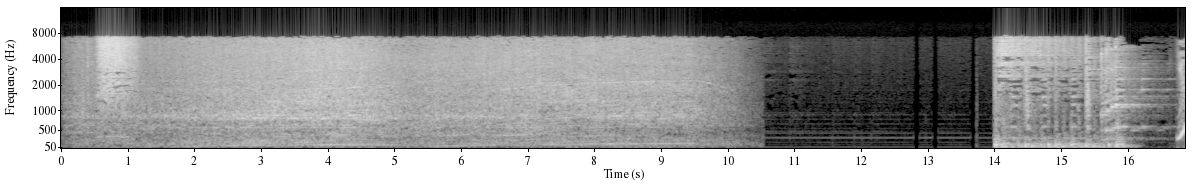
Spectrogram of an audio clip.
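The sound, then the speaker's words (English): A bus lets out a long, loud hiss of air brakes for about ten seconds, falls silent, then rumbles and rattles again near the end. “You can go in a bus.”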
